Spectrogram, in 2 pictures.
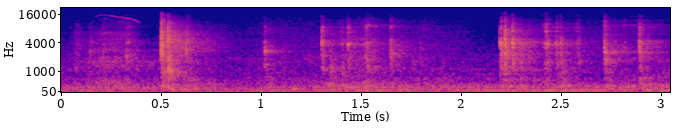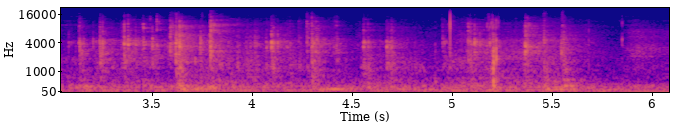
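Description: Quiet, irregular clatter of keys on a computer keyboard, close by, with bursts of rapid keystrokes and short pauses, no talking.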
